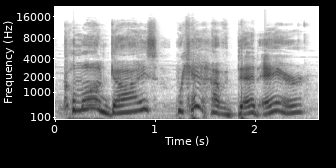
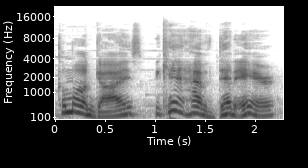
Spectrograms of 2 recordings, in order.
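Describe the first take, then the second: First: It is said in a ditzy airhead voice. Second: It is said in a plain, normal voice.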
